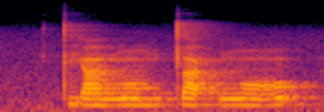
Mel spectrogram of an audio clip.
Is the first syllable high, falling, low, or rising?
low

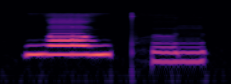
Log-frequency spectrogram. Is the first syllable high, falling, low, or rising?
high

